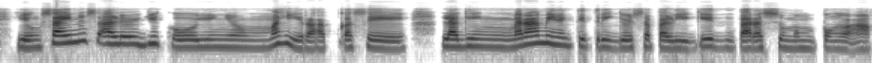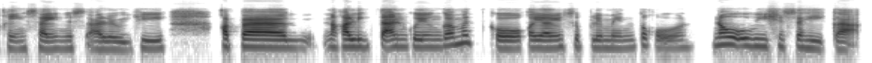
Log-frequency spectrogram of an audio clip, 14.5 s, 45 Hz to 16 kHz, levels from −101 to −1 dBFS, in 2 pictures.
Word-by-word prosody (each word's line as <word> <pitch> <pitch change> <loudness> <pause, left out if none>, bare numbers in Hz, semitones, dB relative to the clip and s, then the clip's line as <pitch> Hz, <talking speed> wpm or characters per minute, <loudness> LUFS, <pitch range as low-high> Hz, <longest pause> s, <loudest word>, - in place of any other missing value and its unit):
'Yong 200 0 -2
sinus 310 +5 +5
allergy 270 0 +1
ko 200 -4 -6
'yon 205 0 -8
'yong 195 -1 -9
mahirap 185 -9 -1
kasi 190 -3 -2 0.3
laging 210 -1 0
maraming 265 +2 +5
nagti-trigger 200 -3 -5
sa 205 +1 -5
paligid 185 +1 -3
para 180 +1 +4
sumumpong 185 -2 -7
'yong 170 - -3
aking 180 -2 -7
sinus 180 +1 -2
allergy. 175 +2 -7 0.5
Kapag 205 -2 +7 0.3
nakaligtaan 205 0 +3
ko - - -14
'yong 200 0 -4
gamot 265 +6 -3
ko 180 -1 -2
kaya 190 -1 +2
'yong 200 - -5
suplemento 195 +1 -10
ko - - -10 0.2
nauuwi 230 -3 -1
siya 215 0 -5
sa 205 - -5
hika. 175 -2 -2
200 Hz, 135 wpm, -24 LUFS, 185-215 Hz, 0.5 s, Kapag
